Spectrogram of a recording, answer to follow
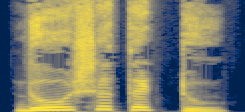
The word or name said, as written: ದೇಶೀತೋಡಿ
